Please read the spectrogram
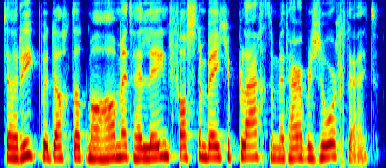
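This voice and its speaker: A woman reading a children's story aloud as scripted narration, expressive and lively, voicing the characters' cries. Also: medium pitch, moderate pace. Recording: music bed behind voice.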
